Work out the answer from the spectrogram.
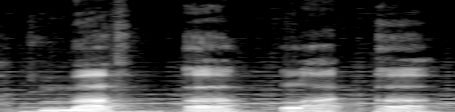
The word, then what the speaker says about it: muffuletta: While the owners of Central Grocery say muffuletta, other locals call the sandwich a muffuletta.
